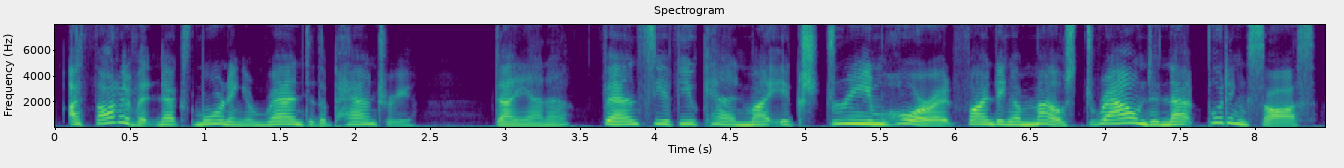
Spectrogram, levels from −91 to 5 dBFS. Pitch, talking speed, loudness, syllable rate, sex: 255 Hz, 200 wpm, -18 LUFS, 5.3 syllables/s, female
